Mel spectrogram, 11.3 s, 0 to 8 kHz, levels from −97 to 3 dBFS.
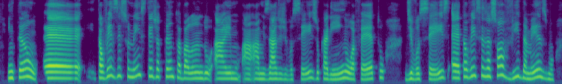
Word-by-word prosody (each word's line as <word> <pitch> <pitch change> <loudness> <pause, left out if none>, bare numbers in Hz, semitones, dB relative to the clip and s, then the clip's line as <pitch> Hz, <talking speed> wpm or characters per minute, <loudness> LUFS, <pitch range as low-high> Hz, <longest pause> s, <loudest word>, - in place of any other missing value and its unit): Então, 250 0 +2 0.2
eh, 215 -1 +7 0.3
talvez 250 +5 +1
isso 290 -1 -5
nem 270 +6 -1
esteja 290 -5 -4
tanto 270 -1 -3
abalando 210 -1 -1
a 205 0 -1
emo 200 -1 -3
a 190 +1 -5
a - - -1
amizade 190 0 -2
de 180 - -10
vocês, 185 +5 -6
o - - -3
carinho, 195 +2 -1
o 190 - +1
afeto 190 +5 -3 0.4
de 180 +4 -2
vocês, 190 +3 -3
eh, 230 -1 +4
talvez 270 +5 -2
seja 285 -3 -1
só 320 +5 +1
a - - +2
vida 230 0 -2
mesmo, 200 -4 -1
215 Hz, 150 wpm, -20 LUFS, 195-260 Hz, 0.4 s, eh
